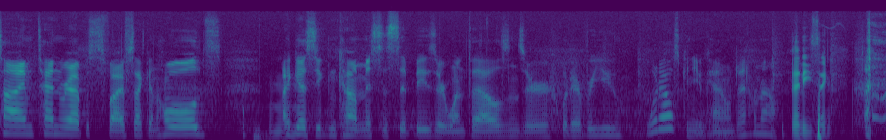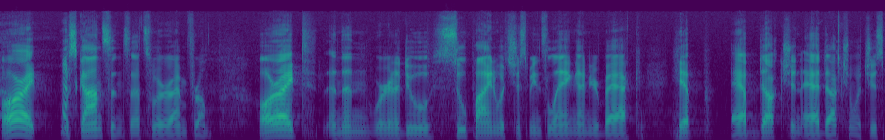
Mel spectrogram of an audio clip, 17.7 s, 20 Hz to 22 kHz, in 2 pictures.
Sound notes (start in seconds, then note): 8.6 laughs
